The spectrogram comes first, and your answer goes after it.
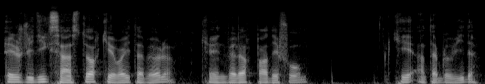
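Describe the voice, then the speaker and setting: Low gravelly guy doing a live coding conference talk, chatty and jokey, lots of ums, dry close mic. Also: fairly even intonation, a little fast, no room sound. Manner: casual and joking, many fillers. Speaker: conference speaker, technical director. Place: conference room with an audience.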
